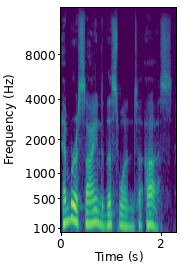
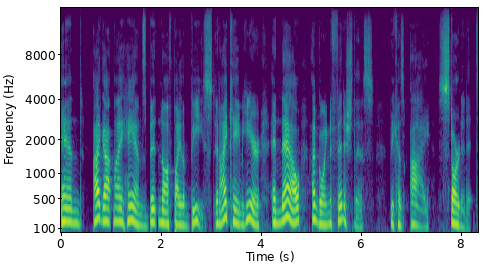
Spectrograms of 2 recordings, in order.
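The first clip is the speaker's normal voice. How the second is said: higher-pitched, aggrieved, self-righteous voice; 3 semitones higher, 7 dB louder than usual. Reading a character's protest after losing his monk voice: higher-pitched aggrieved, self-righteous voice. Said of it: "spoke in his old, higher-pitched voice".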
